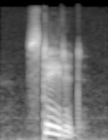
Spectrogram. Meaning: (verb) simple past and past participle of state; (adjective) 1. Expressed in a statement; uttered or written 2. Settled; established; fixed 3. Recurring at a regular time; not occasional
- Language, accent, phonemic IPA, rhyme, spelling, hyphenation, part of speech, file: English, US, /ˈsteɪtɪd/, -eɪtɪd, stated, stat‧ed, verb / adjective, En-us-stated.ogg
